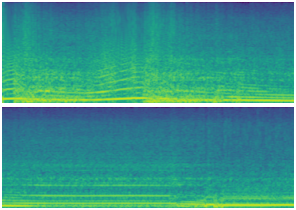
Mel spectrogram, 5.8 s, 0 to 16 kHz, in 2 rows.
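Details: Aston Martin DB7 V12 replacement engine after first start: revs up and drops back cleanly, no knocks or misses, then settles to steady idle; runs perfectly and eager to rev, oil pressure normal, no leaks.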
